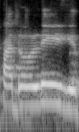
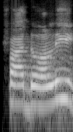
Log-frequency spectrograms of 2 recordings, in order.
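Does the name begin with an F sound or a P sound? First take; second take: P sound; F sound. First: The name begins with a P sound. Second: The name begins with an F sound.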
